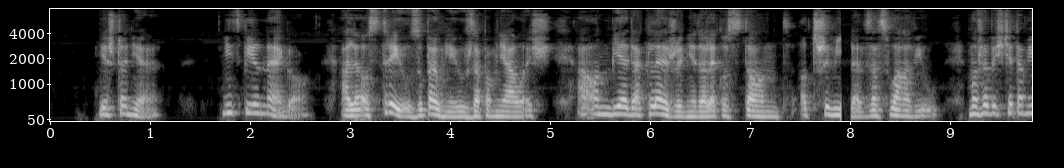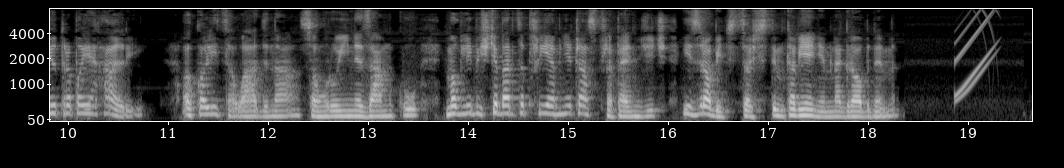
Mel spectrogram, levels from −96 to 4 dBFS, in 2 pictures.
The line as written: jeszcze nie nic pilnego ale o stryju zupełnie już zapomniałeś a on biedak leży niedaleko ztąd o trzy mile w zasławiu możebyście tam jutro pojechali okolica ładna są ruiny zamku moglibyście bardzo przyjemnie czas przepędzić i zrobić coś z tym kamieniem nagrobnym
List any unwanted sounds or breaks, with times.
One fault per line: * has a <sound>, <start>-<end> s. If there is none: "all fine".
* has a dropout, 7.9-8.0 s
* has a chirp, 18.9-19.4 s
